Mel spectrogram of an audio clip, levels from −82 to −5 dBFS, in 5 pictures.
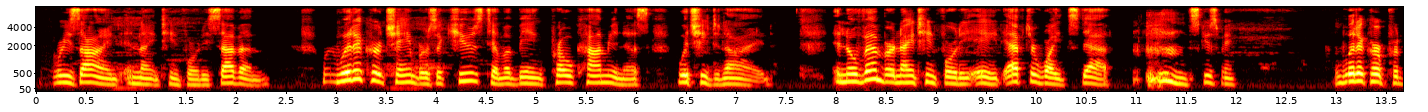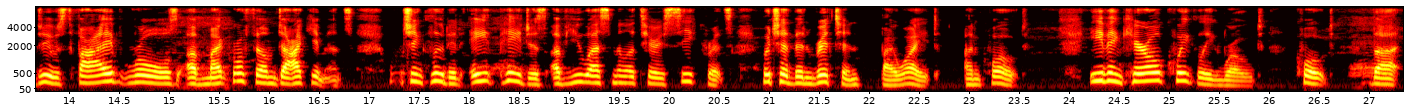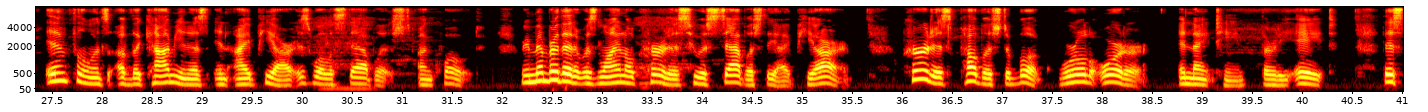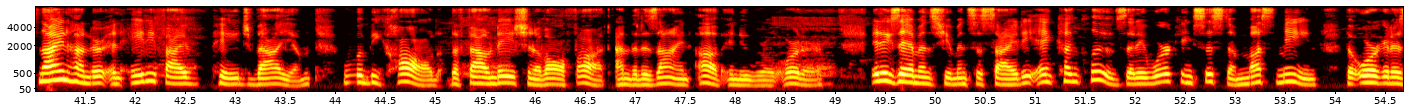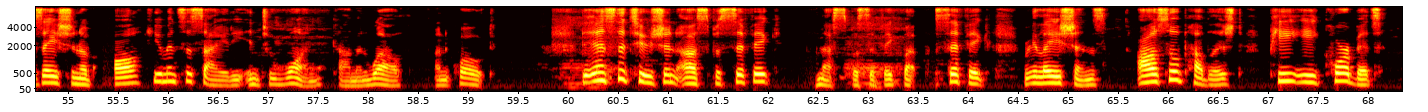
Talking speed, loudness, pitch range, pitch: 125 wpm, -19 LUFS, 160-220 Hz, 185 Hz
